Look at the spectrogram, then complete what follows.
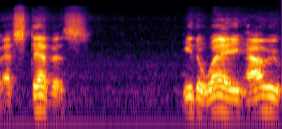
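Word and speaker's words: Estévez: go to this guy, Mr. Esteez, I guess, is how it's pronounced. Since they say the accent or the emphasis is on the second syllable, we'll do Esteeas.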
